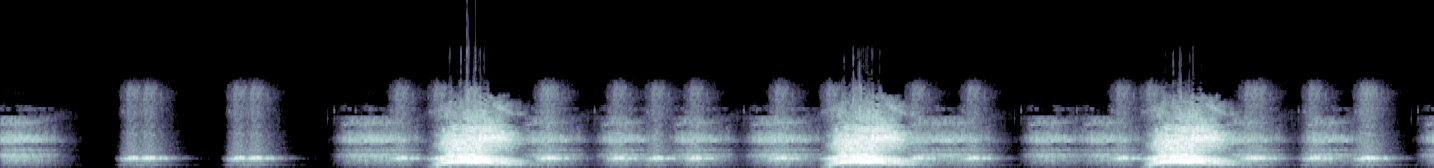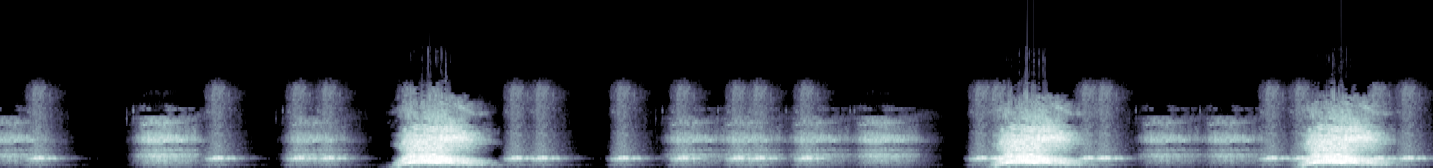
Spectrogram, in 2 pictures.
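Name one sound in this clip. Air blows in short, forceful puffs through a tube.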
